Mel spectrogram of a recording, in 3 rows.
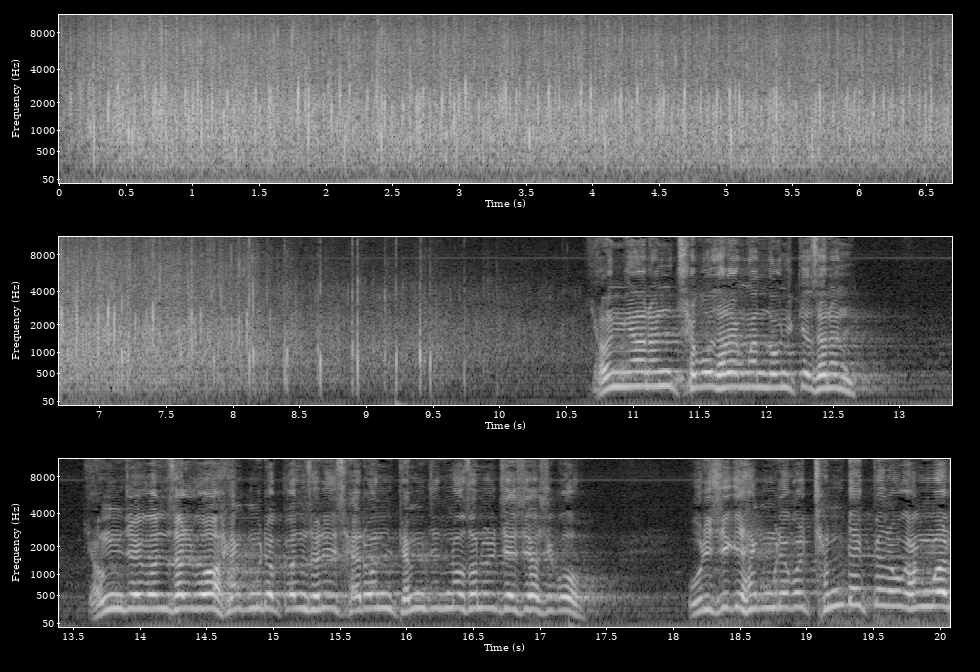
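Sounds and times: large crowd applauding: 0.0 - 10.7.

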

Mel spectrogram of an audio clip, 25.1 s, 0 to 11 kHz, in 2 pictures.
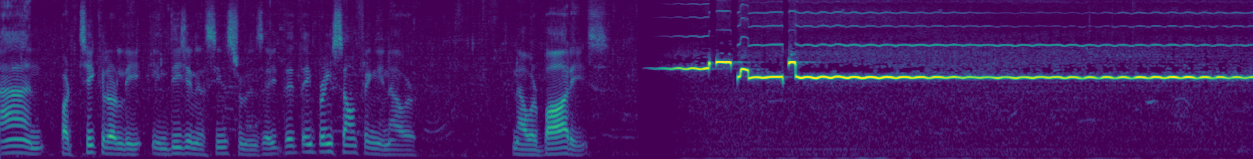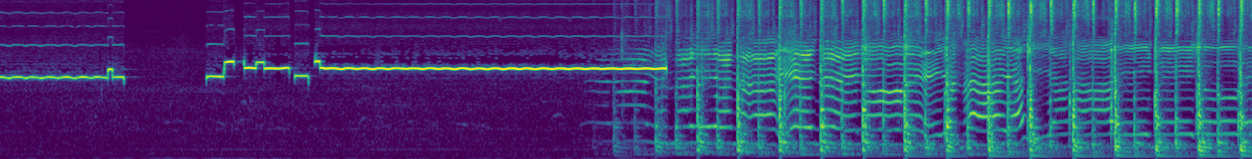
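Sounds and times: high whistle notes: 6.5 - 13.9, 14.6 - 19.3
music with shaken rattle: 18.5 - 25.0.

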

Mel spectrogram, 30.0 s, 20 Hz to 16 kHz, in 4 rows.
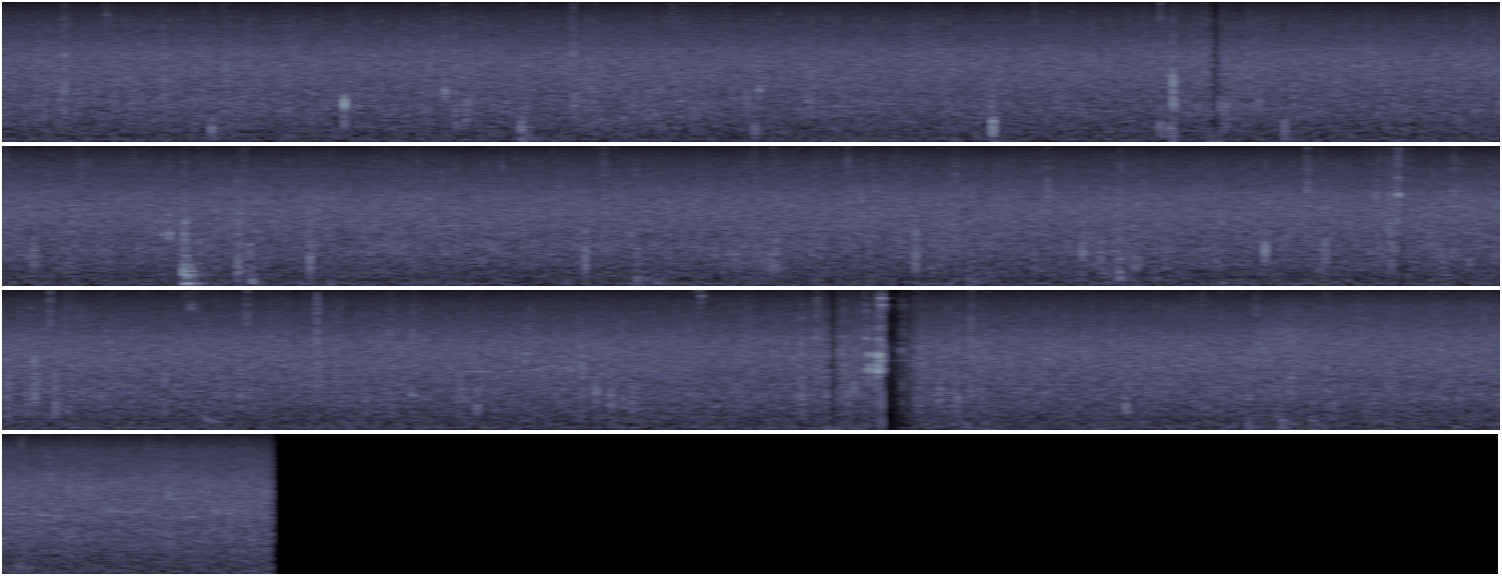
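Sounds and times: rain falling on foliage: 0.0 - 23.8
water drips ticking: 7.5 - 19.6.

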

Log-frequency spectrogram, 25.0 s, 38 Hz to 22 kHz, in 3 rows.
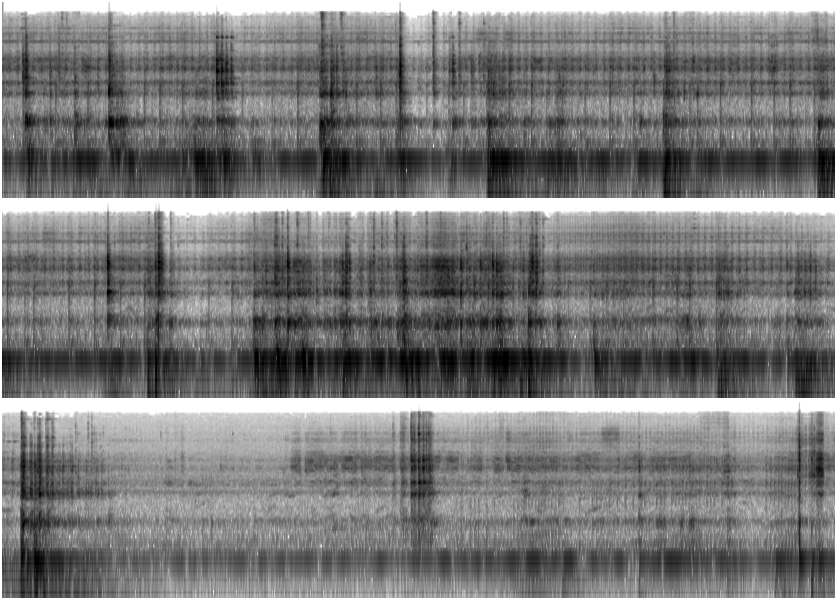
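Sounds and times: engine shutting off: 0.0 - 18.2
race car engine idling: 0.0 - 24.9.

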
